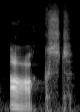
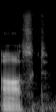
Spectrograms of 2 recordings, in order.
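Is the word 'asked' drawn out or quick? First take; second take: drawn out; quick. First: The word is drawn out, almost an extra syllable. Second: The word is said quickly as one syllable. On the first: "he pronounces it like asked" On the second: "rather than asked"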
